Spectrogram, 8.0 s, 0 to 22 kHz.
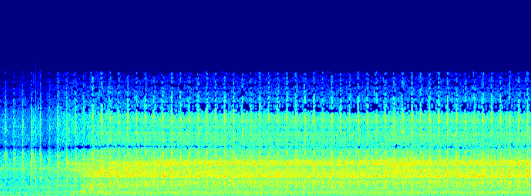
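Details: BMW M50 B25 engine: sharp, fairly regular ticking knock, about four a second, over a hissy running note, coming from cylinder 1; owner suspects a connecting-rod bearing or the exhaust valves.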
